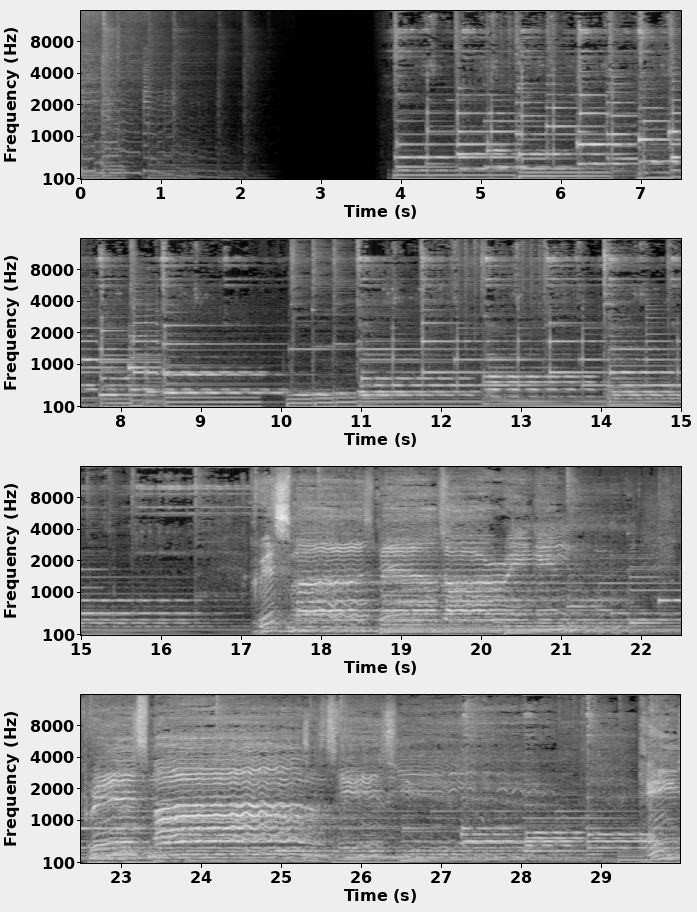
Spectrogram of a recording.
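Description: A gospel quartet song with Christmas bells begins after a few seconds of silence, with steady harmonized voices and chiming tones, then swells into a fuller, brighter passage partway through.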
